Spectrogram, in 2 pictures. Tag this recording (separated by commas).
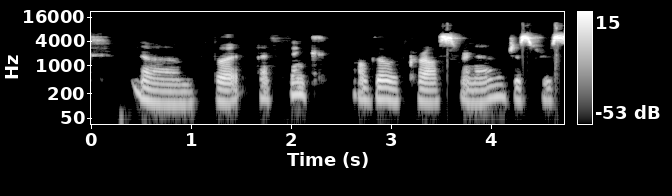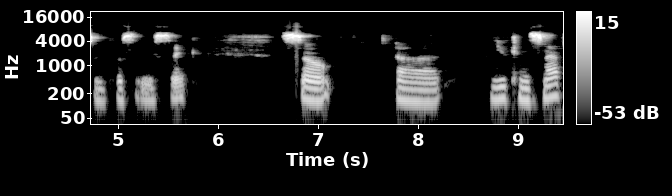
Speech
